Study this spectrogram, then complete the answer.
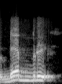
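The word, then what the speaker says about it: debris: Islet, islet, और इसको डेब्री डेब्री डेब्री, यानी कि सा नहीं बोलेंगे, डेब्री, है ना।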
